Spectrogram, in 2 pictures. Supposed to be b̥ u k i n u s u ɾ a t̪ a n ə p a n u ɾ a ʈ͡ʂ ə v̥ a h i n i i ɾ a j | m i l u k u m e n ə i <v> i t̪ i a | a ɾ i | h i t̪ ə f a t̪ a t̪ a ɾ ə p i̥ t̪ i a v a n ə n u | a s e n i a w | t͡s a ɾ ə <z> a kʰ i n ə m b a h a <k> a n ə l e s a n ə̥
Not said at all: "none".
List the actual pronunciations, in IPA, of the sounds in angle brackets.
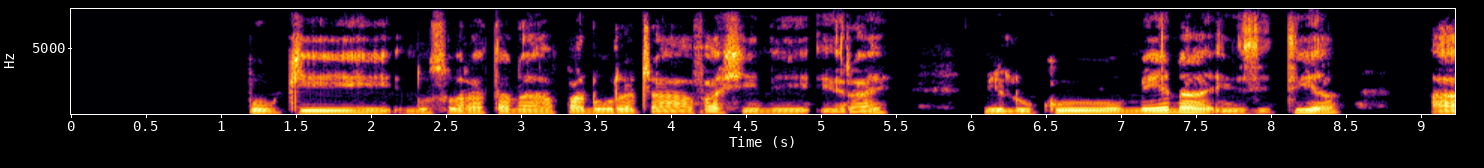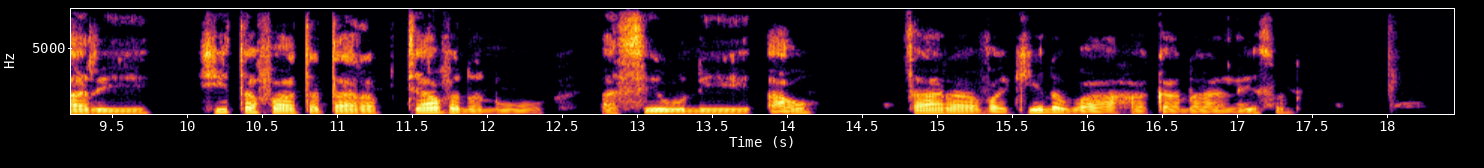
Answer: z, v, k

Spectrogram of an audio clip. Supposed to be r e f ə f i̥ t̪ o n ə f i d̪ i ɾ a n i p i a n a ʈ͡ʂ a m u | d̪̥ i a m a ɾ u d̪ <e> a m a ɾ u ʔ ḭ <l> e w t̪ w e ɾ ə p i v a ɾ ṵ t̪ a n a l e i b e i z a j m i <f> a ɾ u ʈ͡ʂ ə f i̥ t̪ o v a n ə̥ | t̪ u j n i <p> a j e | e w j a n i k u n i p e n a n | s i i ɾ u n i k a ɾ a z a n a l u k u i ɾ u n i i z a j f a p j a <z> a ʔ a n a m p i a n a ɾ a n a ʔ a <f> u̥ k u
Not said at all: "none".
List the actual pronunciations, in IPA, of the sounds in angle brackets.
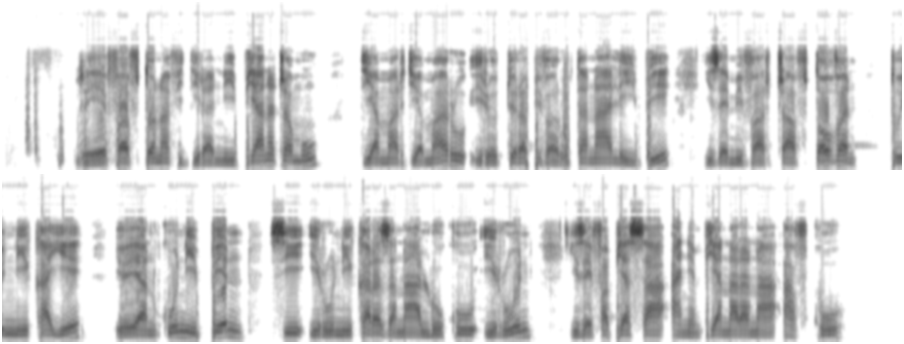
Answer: i, ɾ, v, k, s, v

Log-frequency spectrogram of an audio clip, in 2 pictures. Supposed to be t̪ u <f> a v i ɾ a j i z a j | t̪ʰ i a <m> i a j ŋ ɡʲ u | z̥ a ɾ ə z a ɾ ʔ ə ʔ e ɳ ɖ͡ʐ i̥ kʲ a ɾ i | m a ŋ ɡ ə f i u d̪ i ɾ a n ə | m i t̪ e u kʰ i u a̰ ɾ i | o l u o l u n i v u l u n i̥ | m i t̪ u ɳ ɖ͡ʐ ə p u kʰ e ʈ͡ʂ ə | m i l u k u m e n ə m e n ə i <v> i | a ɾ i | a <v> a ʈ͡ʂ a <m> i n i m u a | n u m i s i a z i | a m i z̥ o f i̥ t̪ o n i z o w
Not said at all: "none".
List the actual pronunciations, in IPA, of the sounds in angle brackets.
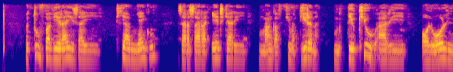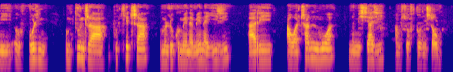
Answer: v, m, z, w, n

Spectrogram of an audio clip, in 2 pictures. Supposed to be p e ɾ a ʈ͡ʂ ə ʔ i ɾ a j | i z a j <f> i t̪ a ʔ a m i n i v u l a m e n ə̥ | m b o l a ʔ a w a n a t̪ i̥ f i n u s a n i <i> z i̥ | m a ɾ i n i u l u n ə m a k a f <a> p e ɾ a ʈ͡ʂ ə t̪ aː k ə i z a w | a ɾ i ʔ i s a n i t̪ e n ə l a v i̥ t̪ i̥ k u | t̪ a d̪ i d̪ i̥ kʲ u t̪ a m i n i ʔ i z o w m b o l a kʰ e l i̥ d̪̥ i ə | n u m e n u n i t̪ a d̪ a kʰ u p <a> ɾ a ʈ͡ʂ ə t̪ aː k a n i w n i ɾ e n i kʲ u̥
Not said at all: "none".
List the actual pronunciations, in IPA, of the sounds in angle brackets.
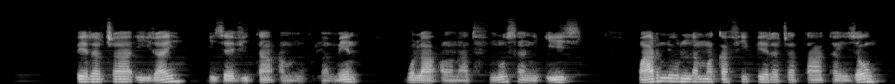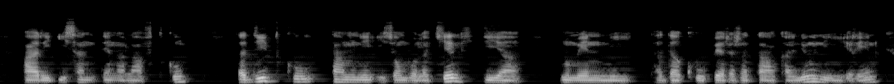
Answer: v, i, i, e

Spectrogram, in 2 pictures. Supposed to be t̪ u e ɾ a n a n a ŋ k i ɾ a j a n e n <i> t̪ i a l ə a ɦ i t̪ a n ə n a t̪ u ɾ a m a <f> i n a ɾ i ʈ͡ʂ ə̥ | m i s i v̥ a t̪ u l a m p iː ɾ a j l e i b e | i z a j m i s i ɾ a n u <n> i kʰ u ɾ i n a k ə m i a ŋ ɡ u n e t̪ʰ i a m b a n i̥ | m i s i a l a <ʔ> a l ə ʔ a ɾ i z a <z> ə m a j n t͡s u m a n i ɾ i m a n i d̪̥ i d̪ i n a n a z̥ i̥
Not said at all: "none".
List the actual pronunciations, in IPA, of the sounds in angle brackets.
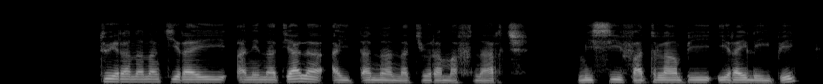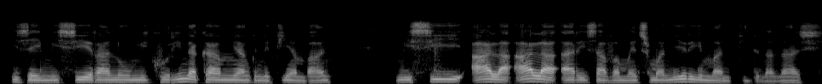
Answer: a, f, m, ʔ, v

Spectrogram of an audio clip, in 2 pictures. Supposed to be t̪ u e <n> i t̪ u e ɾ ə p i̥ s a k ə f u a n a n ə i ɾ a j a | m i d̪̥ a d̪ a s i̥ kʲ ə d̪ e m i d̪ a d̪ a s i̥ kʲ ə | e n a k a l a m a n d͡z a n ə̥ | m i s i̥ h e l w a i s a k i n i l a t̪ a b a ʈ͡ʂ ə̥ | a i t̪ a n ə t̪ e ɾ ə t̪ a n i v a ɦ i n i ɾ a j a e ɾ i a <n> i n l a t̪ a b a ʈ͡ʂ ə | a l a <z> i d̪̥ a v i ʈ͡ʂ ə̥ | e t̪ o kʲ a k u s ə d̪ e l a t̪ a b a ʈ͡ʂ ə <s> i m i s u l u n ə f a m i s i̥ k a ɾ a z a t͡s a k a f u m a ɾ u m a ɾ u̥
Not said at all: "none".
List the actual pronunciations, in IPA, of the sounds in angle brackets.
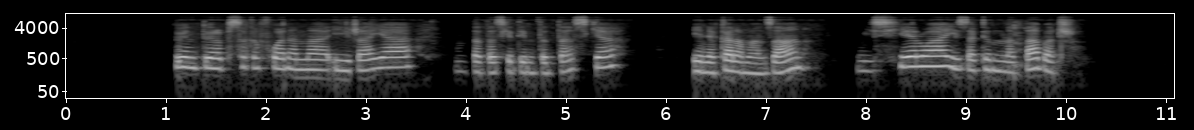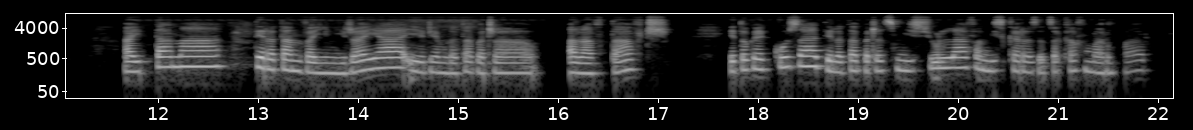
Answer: n, m, v, t͡s

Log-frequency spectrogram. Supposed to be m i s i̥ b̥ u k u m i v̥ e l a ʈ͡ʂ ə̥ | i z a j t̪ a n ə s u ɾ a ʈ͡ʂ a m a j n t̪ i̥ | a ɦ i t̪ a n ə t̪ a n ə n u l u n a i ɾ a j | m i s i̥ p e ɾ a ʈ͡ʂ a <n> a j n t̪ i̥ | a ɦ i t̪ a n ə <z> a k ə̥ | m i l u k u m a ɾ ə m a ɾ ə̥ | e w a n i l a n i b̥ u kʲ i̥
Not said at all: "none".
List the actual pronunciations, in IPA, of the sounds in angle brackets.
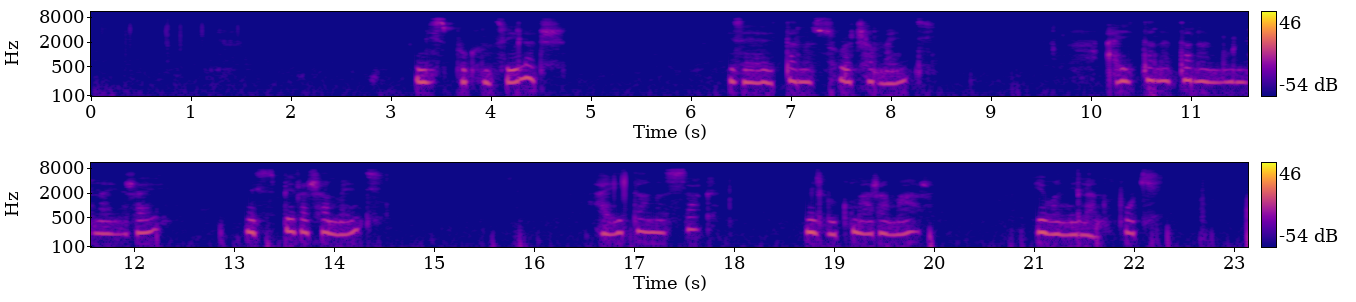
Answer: m, s

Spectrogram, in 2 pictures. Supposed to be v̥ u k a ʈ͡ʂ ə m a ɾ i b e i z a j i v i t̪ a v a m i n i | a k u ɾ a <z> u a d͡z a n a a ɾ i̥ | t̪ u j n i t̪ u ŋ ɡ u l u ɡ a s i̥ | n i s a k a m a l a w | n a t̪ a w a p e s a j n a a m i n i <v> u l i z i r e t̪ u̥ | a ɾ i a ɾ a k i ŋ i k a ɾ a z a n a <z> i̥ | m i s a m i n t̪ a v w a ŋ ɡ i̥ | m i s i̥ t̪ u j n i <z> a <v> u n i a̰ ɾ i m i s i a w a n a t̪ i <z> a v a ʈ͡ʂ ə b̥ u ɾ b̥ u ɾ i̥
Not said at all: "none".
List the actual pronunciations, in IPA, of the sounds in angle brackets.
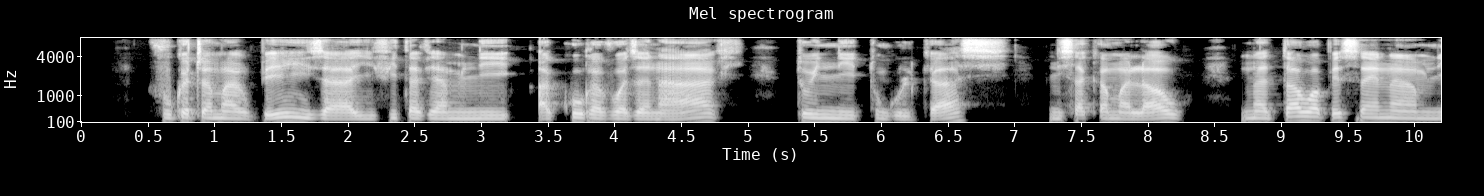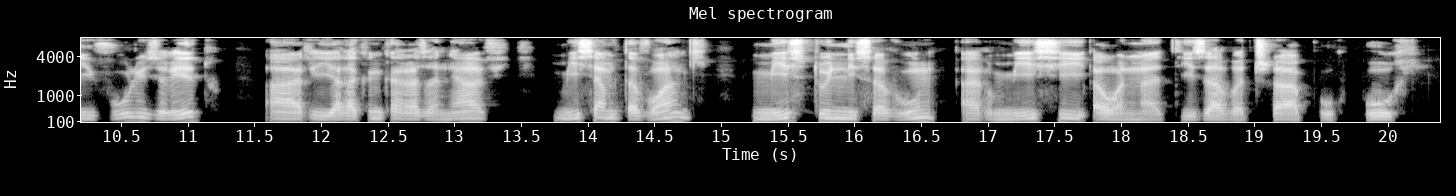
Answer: v, v, v, s, v, z

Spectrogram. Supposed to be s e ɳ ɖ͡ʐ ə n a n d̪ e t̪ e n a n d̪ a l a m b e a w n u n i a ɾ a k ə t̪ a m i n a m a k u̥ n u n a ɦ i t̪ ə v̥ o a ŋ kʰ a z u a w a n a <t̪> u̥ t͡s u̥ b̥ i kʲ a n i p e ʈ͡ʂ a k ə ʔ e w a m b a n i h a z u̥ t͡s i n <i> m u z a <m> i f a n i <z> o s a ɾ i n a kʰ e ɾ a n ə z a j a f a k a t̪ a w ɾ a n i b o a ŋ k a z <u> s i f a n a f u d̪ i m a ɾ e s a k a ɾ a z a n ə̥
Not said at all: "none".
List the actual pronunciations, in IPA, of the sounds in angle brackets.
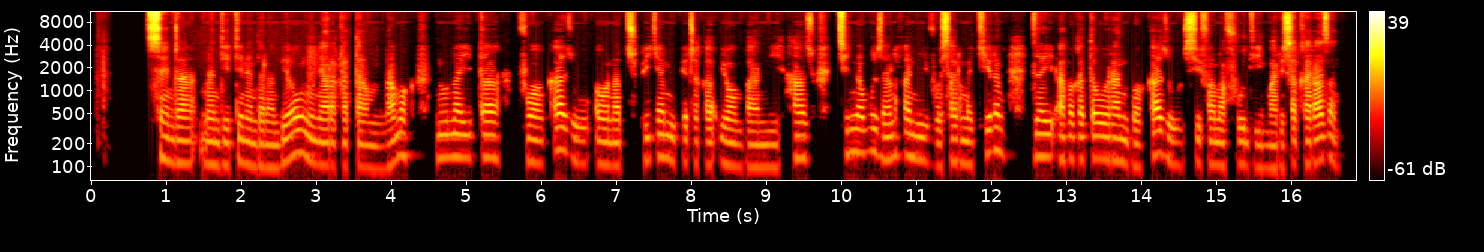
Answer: t̪, a, n, v, u

